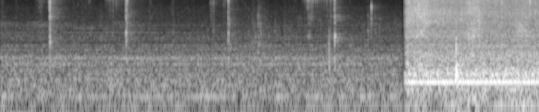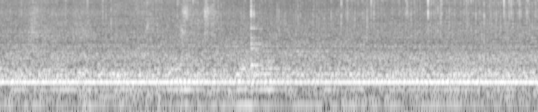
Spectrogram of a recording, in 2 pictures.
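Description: A few faint clicks as leafy greens are torn apart by hand, then from about four seconds in, glass noodles and vegetables frying in a wok: a loud, steady sizzle with the clicks of a wooden spatula stirring, over a steady hum.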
